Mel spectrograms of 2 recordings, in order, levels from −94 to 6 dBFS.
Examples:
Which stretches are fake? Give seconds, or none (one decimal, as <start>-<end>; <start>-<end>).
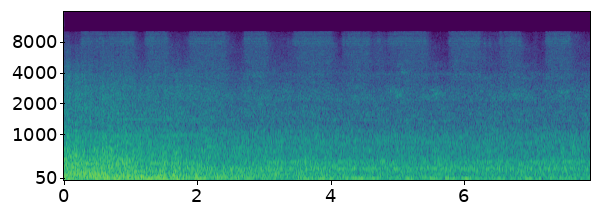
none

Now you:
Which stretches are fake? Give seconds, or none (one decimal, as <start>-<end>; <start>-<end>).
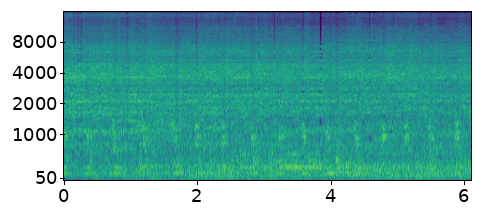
1.3-1.9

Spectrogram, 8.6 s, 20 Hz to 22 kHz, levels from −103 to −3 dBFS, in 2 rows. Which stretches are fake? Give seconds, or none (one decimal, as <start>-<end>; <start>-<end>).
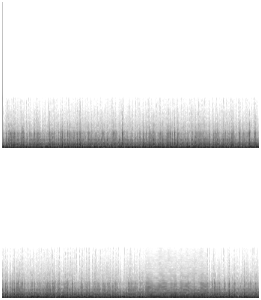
6.7-7.7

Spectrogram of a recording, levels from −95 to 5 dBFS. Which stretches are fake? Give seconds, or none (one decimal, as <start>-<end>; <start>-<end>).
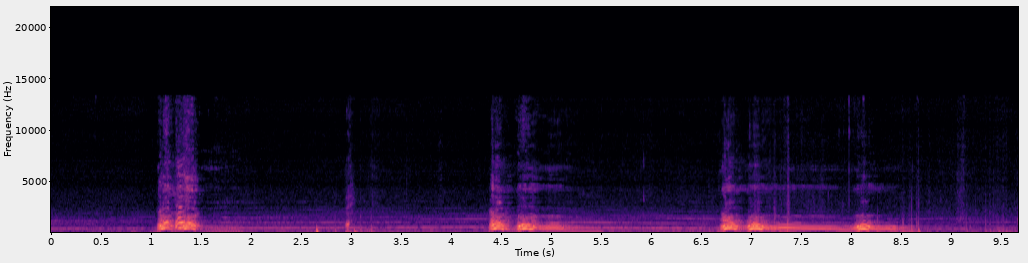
2.5-3.6; 4.8-7.3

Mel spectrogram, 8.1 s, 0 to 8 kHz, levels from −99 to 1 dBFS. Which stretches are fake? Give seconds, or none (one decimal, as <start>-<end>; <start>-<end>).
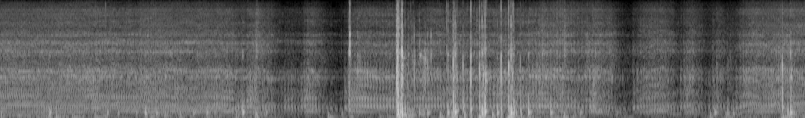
0.0-0.9; 1.4-2.8; 5.4-8.1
